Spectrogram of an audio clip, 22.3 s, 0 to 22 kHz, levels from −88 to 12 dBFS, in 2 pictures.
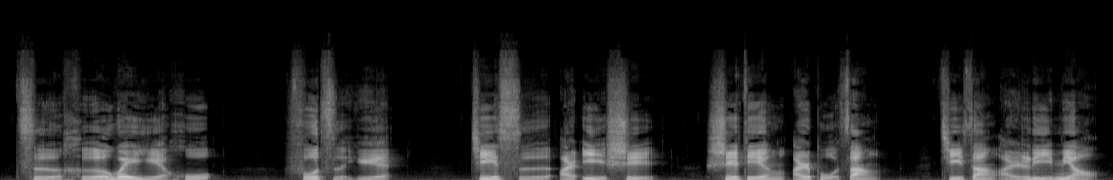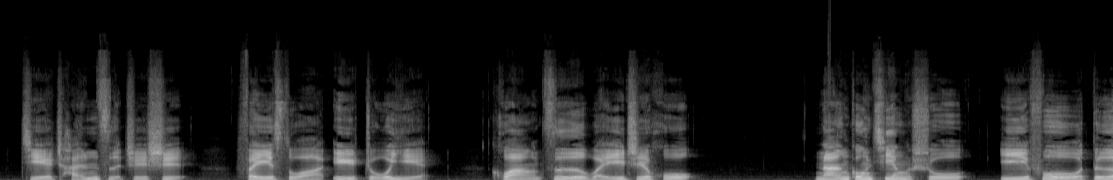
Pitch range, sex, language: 90-125 Hz, male, Chinese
